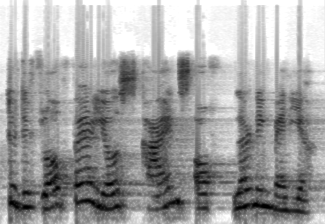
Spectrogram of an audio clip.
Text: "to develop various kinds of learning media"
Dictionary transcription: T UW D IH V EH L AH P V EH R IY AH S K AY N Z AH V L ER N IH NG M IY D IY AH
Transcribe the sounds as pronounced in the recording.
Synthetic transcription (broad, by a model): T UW D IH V L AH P F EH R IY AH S K AY N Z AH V L ER N IH NG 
